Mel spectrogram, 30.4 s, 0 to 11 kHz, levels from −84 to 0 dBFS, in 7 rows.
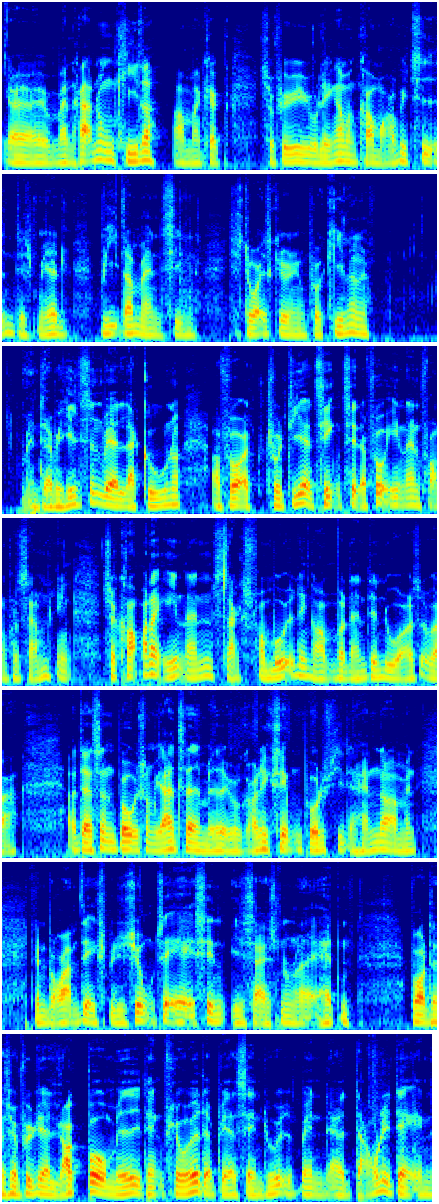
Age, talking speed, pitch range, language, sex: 60-79, 210 wpm, 95-110 Hz, Danish, male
